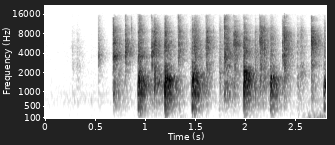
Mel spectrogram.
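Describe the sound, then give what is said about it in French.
Audience applause that starts after a brief quiet moment and settles into a steady patter of overlapping, irregular claps, fairly thin and moderately loud, with no talking over it. “Et dans la salle, je ne veux pas demander qui s'est fait au GHB, mais qui se sent en danger dans un bar par applaudissement?”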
